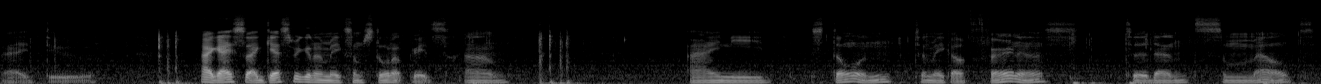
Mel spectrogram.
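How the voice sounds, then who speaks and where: A man's voice: deep voice, creaky, background noise. A man in his twenties from Trinidad and Tobago giving casual gameplay commentary, rambling and thinking aloud between chatty stories about himself. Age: 20s. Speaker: let's-play gamer.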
